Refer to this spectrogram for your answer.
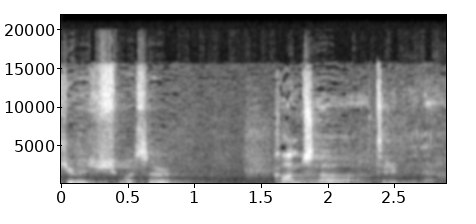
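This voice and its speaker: In a room with audible echo, a man speaks at a fairly slow pace with a medium pitch and monotone, flat intonation. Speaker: guest preacher. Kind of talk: sermon. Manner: deliberately slow.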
